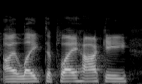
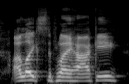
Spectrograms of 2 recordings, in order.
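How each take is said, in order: First: Said in the usual way. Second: "likes" with an added S, higher-pitched; Newfoundland added S. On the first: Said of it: "instead of saying". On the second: Shown as a demonstration. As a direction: say "likes" for "like", ending in S. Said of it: "add S's to things".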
